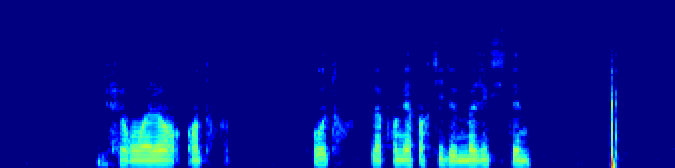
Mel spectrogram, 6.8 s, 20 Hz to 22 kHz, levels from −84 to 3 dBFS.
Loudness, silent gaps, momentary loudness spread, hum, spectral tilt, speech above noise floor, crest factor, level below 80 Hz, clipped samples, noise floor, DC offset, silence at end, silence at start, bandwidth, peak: -36 LUFS; none; 18 LU; none; -10 dB/octave; 46 dB; 30 dB; -50 dBFS; under 0.1%; -85 dBFS; under 0.1%; 0.6 s; 1.2 s; 7.8 kHz; -8 dBFS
